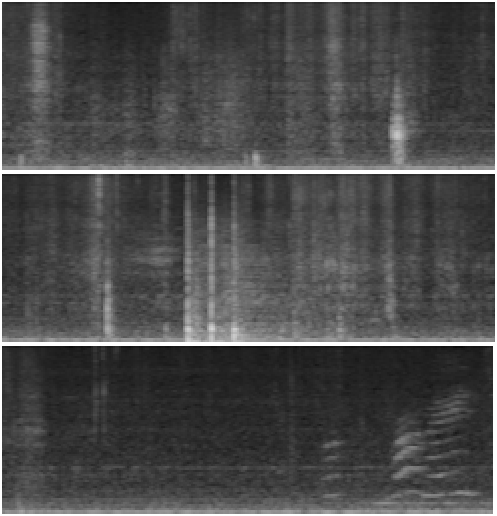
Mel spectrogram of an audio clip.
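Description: Light clicks and knocks from handling a plastic soap mold and utensils, over a steady low hum, with a sharper cluster of clicks about seven seconds in.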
